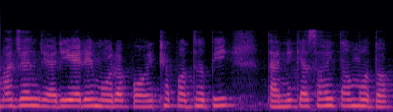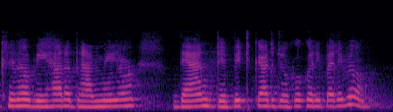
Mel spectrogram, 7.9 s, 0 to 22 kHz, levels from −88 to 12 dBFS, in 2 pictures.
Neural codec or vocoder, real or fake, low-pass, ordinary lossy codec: codec, 16 kHz, 1.1 kbps, Voila-Tokenizer; fake; 7.2 kHz; none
